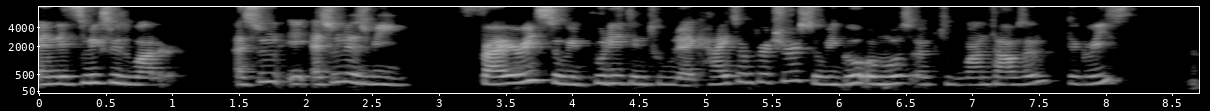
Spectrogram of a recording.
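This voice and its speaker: In a room with audible echo, a woman with a French accent and a somewhat breathy voice speaks at a moderate pace, with a fairly high pitch and ordinary pitch variation. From Paris area, France; France. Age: 20s. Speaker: designer. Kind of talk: presentation. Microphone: video call.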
